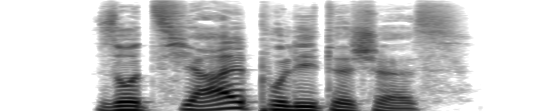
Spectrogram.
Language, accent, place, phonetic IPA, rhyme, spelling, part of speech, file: German, Germany, Berlin, [zoˈt͡si̯aːlpoˌliːtɪʃəs], -aːlpoliːtɪʃəs, sozialpolitisches, adjective, De-sozialpolitisches.ogg
- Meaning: strong/mixed nominative/accusative neuter singular of sozialpolitisch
